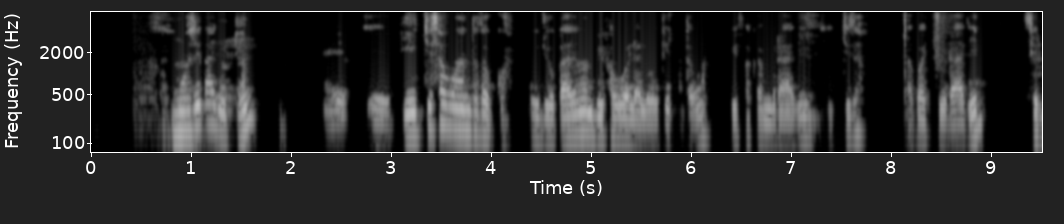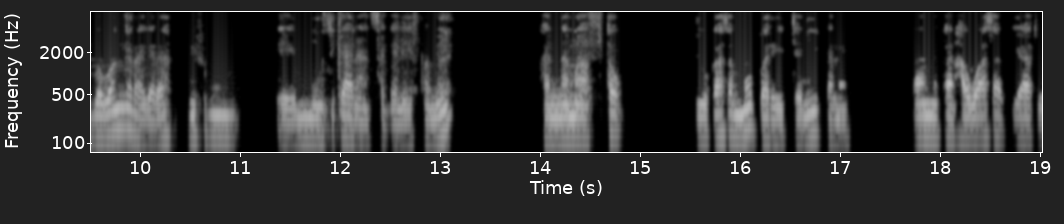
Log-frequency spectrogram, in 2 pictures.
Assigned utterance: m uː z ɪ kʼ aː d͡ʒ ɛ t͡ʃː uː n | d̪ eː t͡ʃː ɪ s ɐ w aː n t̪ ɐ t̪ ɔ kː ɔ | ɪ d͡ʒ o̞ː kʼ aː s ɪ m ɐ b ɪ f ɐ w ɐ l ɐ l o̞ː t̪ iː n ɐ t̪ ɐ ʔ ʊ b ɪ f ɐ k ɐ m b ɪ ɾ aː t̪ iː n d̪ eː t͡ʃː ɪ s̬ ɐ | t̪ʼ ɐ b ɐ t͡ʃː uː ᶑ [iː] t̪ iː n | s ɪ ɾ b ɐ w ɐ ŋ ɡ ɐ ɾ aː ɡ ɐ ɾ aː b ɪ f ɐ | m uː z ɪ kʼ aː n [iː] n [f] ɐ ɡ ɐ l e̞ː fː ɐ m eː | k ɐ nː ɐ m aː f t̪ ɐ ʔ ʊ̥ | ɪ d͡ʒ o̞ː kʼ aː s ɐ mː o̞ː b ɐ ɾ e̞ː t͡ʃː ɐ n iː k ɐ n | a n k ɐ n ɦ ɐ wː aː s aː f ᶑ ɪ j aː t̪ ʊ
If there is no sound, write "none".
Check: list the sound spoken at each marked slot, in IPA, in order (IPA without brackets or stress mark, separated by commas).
aː, aː, s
